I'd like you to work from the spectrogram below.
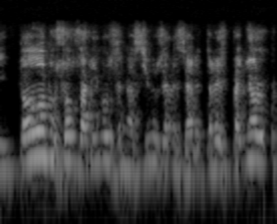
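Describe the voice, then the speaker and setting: This man speaks quickly, at a fairly quick pace, in a high pitch with ordinary pitch variation. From Mexico City. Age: 60s. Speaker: tech industry veteran. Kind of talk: interview. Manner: fast.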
